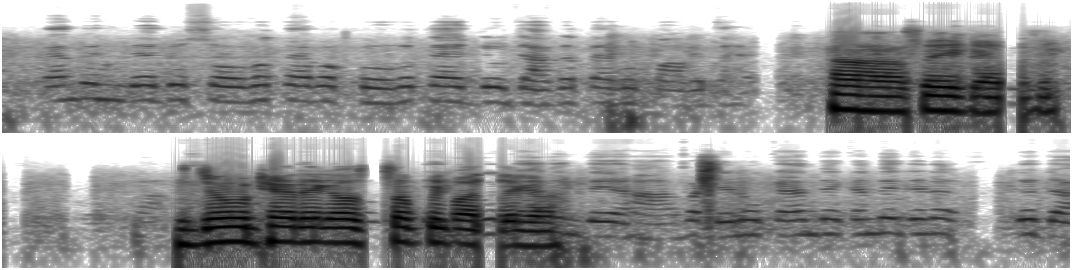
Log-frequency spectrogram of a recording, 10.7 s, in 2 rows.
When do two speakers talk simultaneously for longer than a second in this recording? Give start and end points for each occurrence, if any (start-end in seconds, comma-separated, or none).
6.7-8.1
